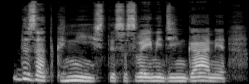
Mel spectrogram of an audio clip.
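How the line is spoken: Spiteful hiss. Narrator (Russian): злобно зашипела Клеменция

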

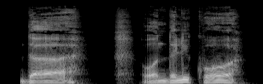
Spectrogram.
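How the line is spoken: Muffled giant's voice. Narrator (Russian): глухо подтвердил великан

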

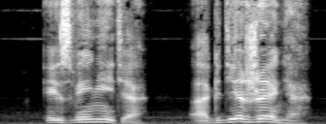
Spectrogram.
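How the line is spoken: Loud question. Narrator (Russian): громко спросил я, помня, что старик глуховат

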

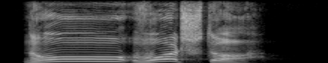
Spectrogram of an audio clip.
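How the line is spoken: Shouting to a crowd. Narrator (Russian): снова крикнул он в толпу

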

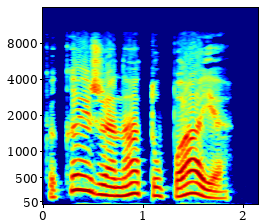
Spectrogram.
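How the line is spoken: Weary. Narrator (Russian): сказал устало Эсме

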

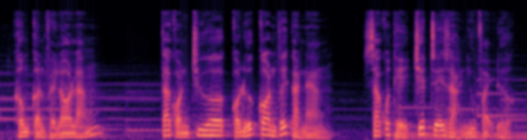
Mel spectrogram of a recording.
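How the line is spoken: Soft amused chuckle. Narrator (Vietnamese): Mạnh Hồ khẽ cười

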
